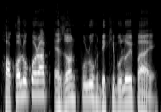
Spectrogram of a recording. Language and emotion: Assamese, neutral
